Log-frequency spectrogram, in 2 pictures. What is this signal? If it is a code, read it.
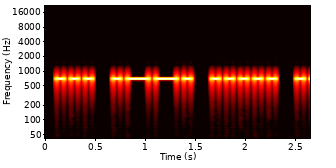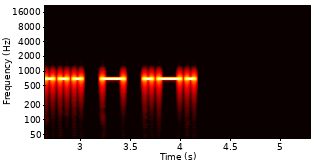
Morse code, heard as a keyed tone, about 17 wpm, 700 Hz. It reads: SP5HTR
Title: DXCC-100 Call Signs - 6 Characters - 17wpm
